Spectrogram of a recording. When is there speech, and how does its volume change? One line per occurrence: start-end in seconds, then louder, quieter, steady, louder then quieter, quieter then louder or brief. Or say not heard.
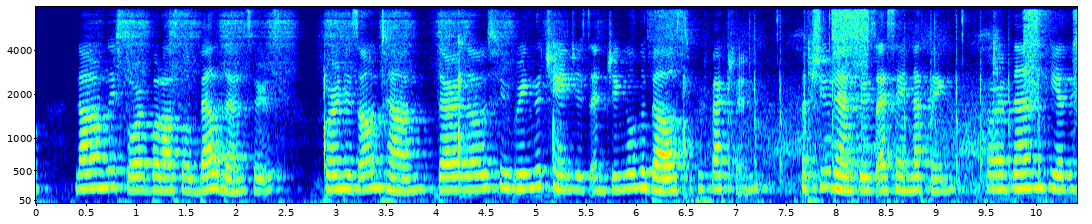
0.0-10.3 steady.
